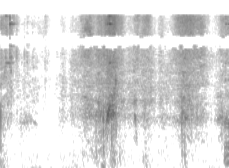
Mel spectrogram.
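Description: Faint rustling and soft clicks of a small nylon mesh sacoche being handled and opened, with one brief high-pitched squeak about a second in.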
